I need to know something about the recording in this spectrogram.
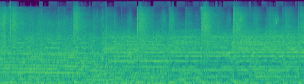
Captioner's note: airplane whirring; upbeat music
